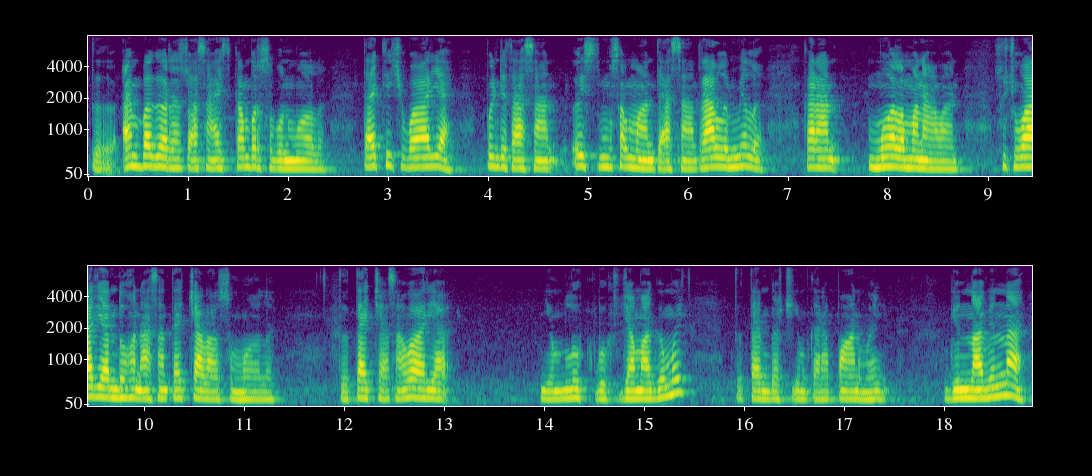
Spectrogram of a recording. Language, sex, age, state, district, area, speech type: Kashmiri, female, 60+, Jammu and Kashmir, Ganderbal, rural, spontaneous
